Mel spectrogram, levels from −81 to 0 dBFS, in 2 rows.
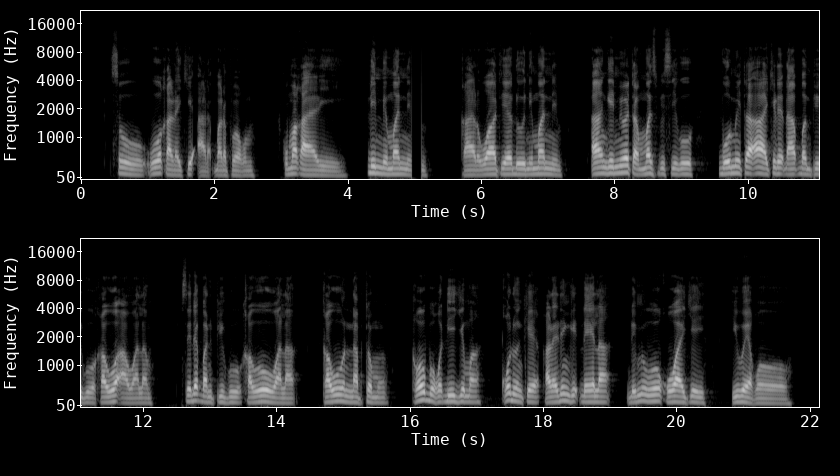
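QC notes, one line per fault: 4.95–5.10 s, playback stall: after "kuma kari dimmi" the speech cuts to 150 ms of silence, a flat waveform and blank spectrogram band, likely from the player running short of data.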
